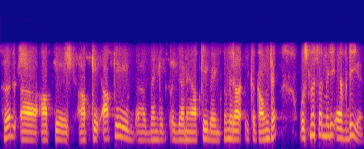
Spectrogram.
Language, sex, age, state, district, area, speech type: Hindi, male, 18-30, Madhya Pradesh, Jabalpur, urban, conversation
